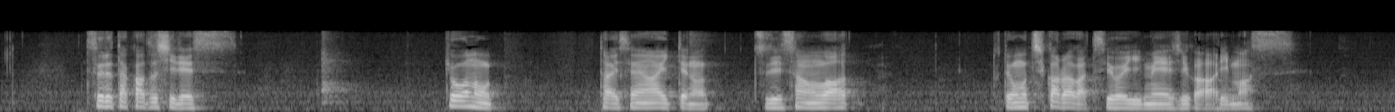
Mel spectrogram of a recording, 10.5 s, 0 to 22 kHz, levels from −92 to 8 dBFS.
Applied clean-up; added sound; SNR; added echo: none; none; none; none.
